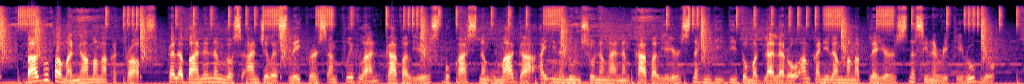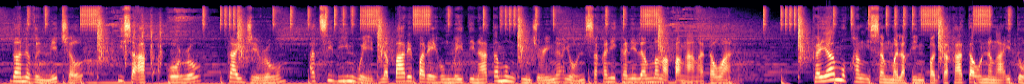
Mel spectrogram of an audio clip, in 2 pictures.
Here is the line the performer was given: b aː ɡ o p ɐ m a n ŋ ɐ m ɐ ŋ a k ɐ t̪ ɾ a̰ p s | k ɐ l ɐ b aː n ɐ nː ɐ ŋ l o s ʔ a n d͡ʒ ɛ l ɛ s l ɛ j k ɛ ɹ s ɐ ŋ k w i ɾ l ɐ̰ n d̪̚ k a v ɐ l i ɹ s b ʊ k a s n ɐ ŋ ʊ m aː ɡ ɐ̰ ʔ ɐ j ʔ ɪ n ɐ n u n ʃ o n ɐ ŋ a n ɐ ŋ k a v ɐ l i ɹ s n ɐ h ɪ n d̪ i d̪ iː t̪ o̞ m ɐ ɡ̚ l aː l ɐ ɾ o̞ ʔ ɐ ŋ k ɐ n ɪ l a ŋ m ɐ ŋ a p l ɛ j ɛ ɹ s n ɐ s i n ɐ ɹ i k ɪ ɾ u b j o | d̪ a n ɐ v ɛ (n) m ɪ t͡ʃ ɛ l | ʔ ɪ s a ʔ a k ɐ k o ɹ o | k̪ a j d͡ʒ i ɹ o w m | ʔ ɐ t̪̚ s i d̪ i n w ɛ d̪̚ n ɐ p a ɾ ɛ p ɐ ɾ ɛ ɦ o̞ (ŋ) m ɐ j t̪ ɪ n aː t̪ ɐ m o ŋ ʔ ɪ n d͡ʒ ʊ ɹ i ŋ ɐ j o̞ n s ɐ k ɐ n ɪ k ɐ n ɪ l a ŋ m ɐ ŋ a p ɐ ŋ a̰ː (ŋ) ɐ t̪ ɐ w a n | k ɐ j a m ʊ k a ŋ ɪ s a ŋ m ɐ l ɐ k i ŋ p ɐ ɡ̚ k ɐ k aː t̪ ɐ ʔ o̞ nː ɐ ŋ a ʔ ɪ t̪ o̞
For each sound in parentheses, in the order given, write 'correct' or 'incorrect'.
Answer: correct, correct, correct

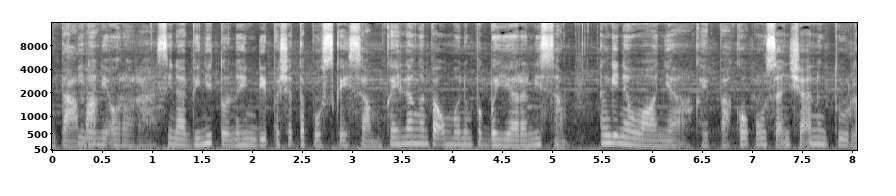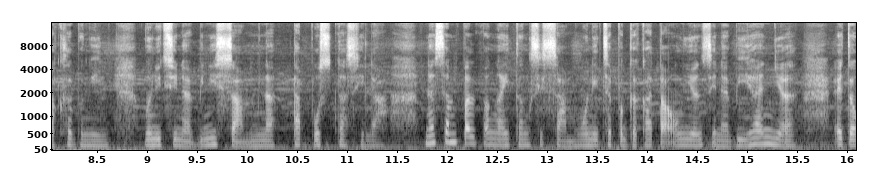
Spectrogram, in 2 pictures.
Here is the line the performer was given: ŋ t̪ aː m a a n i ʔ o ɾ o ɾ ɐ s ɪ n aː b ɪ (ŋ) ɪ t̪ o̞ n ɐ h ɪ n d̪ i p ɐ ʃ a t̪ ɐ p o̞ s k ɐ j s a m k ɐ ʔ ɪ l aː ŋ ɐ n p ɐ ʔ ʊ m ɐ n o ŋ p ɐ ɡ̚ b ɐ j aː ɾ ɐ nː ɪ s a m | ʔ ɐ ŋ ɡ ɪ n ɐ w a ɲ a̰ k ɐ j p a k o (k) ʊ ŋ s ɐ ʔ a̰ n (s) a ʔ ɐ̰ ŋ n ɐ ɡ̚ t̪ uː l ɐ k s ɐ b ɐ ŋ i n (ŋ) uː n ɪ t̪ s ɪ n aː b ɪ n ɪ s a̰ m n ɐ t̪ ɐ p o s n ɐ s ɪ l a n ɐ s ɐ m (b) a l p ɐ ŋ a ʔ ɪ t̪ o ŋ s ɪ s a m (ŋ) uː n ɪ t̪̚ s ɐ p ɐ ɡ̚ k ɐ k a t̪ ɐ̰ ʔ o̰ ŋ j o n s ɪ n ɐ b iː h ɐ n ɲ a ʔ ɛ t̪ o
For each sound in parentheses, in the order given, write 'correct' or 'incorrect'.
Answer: incorrect: n, correct, incorrect: ʃ, correct, incorrect: p, correct

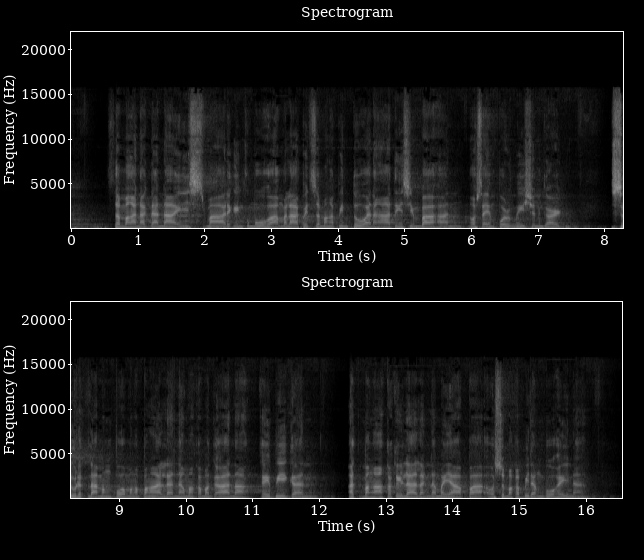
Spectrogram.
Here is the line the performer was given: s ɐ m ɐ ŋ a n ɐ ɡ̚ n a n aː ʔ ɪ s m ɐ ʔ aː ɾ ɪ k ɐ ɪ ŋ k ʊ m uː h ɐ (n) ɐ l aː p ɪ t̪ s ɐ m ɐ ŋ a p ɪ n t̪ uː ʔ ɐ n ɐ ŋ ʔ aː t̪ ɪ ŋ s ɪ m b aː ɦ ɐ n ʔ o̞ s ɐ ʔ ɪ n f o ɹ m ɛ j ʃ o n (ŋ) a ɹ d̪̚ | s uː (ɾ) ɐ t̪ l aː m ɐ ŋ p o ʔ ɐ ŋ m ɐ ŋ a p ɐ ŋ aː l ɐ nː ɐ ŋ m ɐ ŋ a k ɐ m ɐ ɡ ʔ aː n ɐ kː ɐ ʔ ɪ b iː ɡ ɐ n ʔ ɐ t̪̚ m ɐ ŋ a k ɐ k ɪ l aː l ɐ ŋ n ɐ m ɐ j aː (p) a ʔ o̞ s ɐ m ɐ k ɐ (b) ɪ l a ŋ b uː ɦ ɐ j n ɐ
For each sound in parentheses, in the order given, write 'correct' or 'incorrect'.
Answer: incorrect: m, incorrect: ɡ, incorrect: l, correct, correct

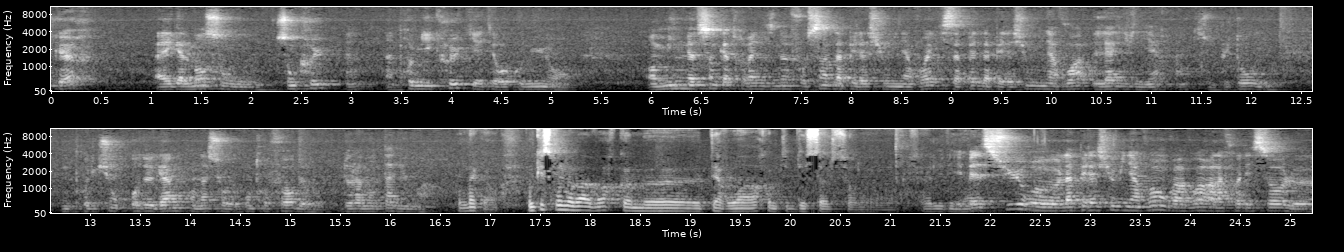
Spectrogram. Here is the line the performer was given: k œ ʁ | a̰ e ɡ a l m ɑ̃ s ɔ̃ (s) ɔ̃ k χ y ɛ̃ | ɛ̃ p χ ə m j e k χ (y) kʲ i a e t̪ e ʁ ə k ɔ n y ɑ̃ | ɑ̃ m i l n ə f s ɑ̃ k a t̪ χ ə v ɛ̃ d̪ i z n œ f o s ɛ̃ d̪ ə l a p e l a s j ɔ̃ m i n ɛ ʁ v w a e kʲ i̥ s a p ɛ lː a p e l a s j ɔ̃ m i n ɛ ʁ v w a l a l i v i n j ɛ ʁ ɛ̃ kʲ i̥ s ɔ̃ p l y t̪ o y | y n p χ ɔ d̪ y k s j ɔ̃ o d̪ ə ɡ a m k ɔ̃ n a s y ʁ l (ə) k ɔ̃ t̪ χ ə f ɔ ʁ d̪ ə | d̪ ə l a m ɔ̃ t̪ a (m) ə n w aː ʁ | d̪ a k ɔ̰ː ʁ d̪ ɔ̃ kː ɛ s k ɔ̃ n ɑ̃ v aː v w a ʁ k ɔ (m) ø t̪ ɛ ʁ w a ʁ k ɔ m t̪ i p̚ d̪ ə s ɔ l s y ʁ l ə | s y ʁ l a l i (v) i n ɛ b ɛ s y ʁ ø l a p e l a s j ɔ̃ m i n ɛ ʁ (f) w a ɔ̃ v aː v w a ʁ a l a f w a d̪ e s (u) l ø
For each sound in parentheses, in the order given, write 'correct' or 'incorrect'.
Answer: correct, correct, correct, incorrect: ɲ, correct, correct, incorrect: v, incorrect: ɔ

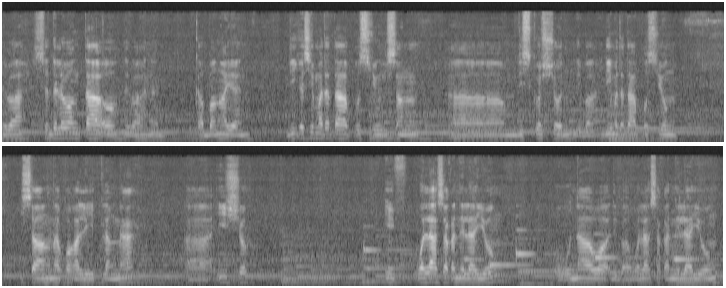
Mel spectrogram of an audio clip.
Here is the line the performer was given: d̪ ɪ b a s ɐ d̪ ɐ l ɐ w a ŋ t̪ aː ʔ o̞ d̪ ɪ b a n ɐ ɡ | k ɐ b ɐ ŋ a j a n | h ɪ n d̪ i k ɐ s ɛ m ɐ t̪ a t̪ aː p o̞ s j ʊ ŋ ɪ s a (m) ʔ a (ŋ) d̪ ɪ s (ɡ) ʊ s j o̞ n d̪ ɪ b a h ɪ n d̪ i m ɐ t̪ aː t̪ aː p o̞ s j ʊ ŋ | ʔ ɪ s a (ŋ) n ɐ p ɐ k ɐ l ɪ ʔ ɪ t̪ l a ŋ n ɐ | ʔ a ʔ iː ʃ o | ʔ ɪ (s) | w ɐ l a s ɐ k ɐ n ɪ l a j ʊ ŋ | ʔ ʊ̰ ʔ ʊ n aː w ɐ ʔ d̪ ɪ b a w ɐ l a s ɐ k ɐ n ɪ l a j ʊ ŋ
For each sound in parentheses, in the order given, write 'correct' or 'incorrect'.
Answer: incorrect: ŋ, incorrect: m, incorrect: k, correct, incorrect: f

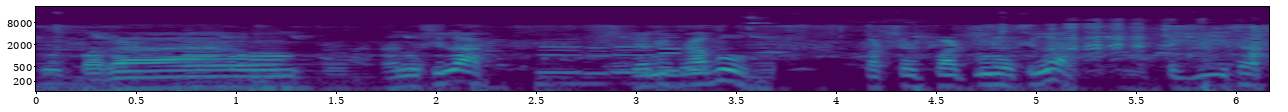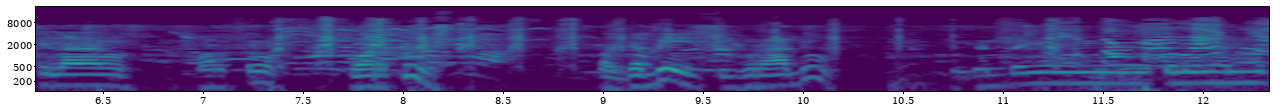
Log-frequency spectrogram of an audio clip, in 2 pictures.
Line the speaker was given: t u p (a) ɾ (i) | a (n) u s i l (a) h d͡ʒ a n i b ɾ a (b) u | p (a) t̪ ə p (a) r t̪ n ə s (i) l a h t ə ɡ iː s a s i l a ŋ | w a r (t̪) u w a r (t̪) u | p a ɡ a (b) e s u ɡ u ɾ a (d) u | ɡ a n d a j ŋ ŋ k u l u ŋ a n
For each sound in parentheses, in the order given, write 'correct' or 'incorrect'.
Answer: correct, incorrect: a, correct, correct, correct, correct, correct, correct, correct, correct, correct, correct

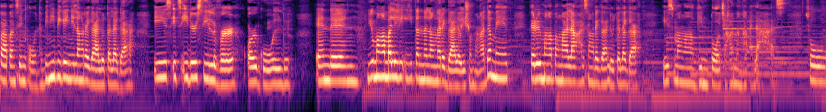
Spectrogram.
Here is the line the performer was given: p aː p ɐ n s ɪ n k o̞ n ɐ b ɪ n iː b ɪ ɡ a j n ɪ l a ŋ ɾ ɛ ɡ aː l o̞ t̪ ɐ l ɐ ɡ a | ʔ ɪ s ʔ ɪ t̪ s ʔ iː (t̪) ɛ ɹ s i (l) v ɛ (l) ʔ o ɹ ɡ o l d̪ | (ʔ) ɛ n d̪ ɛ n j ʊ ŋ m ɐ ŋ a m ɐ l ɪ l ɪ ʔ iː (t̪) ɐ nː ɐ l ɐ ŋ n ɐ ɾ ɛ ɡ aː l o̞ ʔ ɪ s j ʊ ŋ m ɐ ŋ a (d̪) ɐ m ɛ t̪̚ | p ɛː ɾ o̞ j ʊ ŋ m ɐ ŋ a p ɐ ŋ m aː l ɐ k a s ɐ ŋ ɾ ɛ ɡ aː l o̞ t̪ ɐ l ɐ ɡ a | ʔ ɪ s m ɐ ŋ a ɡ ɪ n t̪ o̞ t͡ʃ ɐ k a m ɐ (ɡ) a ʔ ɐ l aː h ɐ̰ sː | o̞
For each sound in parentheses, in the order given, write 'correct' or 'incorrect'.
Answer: incorrect: d̪, correct, incorrect: ɹ, correct, correct, correct, incorrect: ŋ

